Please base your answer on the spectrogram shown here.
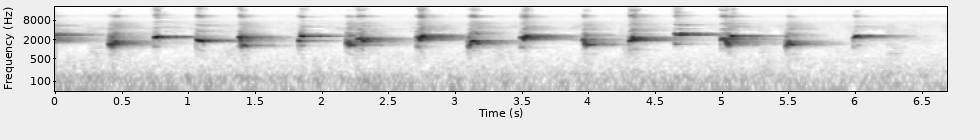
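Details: Sooty-headed bulbul (trucukan) in vigorous, long rapid 'ropel' song: a fast string of about fourteen short, bright, slurred whistled phrases with dipping and rising notes, delivered almost without pause against a quiet background.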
